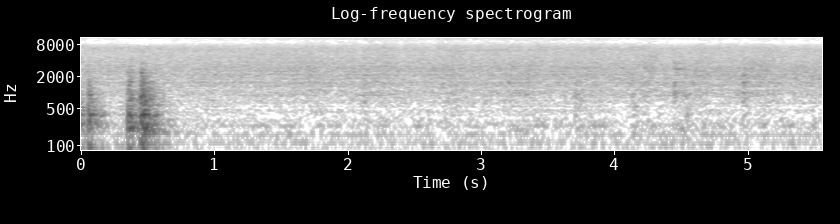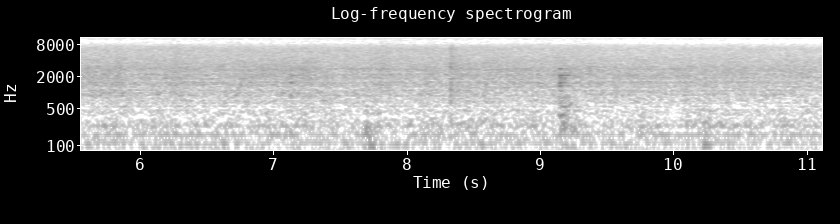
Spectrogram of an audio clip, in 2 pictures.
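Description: Beef, onion and tomato sizzling steadily in a frying pan as they are stirred with a wooden spatula. A few sharp knocks of the spatula come about half a second in, then occasional light clicks and scrapes.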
